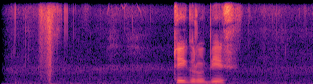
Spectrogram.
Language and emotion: Russian, neutral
